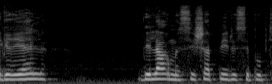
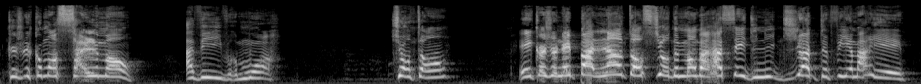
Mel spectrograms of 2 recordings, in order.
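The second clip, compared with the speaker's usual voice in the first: loud, raised, emphatic tirade; furious outburst; 5 semitones higher, 9 dB louder than usual. A narrator's reading. Mother refusing to have a daughter to marry, furious outburst. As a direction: shout it at her, building in fury.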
